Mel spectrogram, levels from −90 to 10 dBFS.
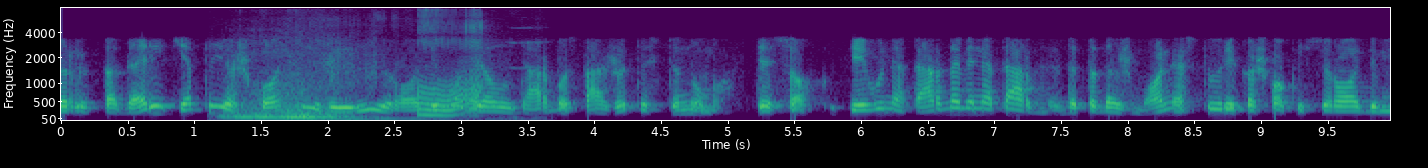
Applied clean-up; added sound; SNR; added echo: none; Fart / Drawer open or close; 4 dB; none.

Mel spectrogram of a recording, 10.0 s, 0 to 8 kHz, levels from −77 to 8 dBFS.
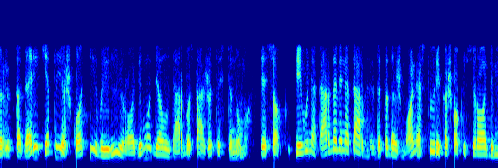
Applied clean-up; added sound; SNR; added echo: none; none; none; none.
